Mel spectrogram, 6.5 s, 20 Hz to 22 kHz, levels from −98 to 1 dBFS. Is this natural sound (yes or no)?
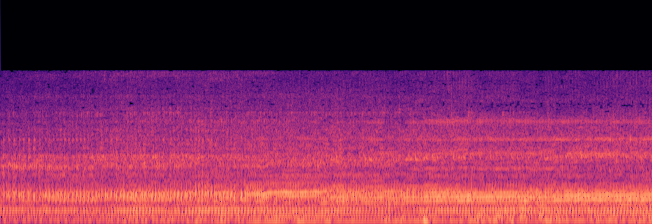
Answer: yes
